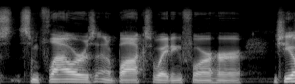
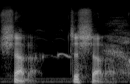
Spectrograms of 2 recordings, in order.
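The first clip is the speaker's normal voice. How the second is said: much lower, softer deadpan. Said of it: "And Bond's just like".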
